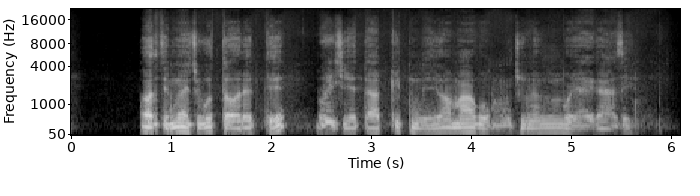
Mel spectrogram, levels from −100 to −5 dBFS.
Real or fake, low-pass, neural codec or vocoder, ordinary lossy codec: fake; none; codec, 44.1 kHz, 3.4 kbps, Pupu-Codec; none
